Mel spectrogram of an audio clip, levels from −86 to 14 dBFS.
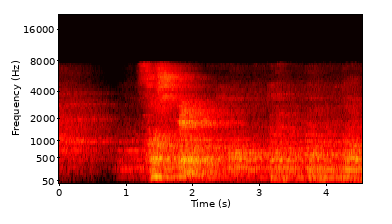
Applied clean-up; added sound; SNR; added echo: none; none; none; reverberation time 1.9 s.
